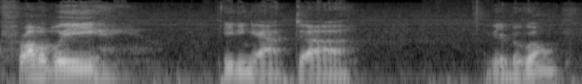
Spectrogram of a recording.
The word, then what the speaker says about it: Bubo: B-U-B-O. Bubo.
